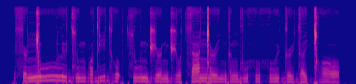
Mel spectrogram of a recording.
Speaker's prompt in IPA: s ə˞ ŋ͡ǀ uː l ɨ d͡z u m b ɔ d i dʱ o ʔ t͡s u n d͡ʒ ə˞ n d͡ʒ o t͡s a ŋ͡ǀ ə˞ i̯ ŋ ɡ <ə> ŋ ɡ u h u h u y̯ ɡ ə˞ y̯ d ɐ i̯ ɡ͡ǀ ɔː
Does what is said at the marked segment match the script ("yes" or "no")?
no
